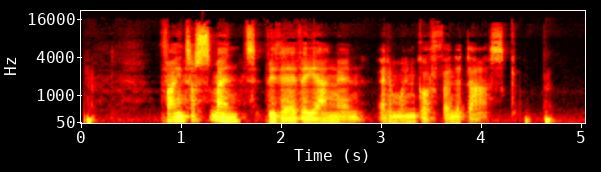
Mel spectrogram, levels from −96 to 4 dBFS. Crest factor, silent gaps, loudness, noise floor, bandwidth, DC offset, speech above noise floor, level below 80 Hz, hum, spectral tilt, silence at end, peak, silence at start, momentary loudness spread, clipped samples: 20 dB; none; -18 LUFS; -54 dBFS; 15.5 kHz; under 0.1%; 36 dB; -46 dBFS; none; -3.5 dB/octave; 0.35 s; 0 dBFS; 0.05 s; 16 LU; under 0.1%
